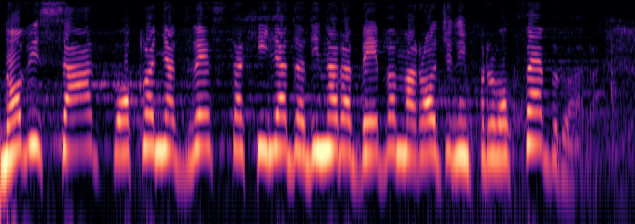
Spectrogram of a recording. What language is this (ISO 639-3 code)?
srp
